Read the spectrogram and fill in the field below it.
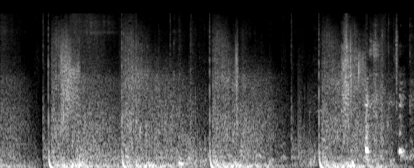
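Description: Repeated shotgun blasts in the stick-figure brawler game Stick Fight, four or five punchy bangs roughly a second apart over a dense, noisy background of game action.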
